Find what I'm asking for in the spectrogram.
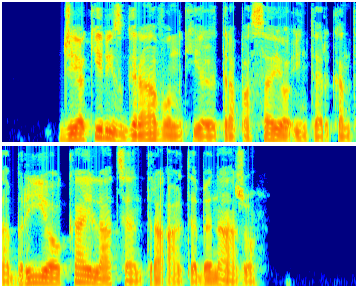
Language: Esperanto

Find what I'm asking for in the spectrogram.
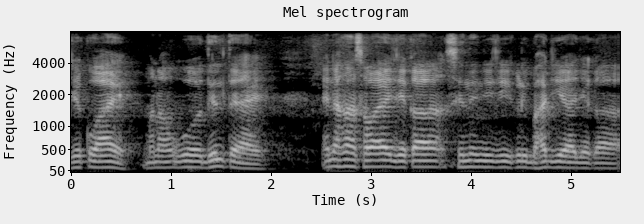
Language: Sindhi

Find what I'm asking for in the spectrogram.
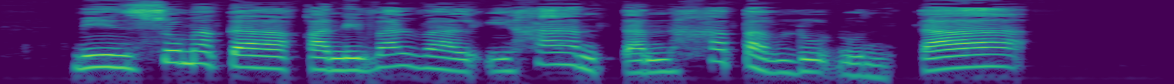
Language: Bunun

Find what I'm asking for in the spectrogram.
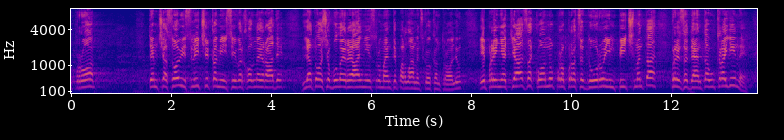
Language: Ukrainian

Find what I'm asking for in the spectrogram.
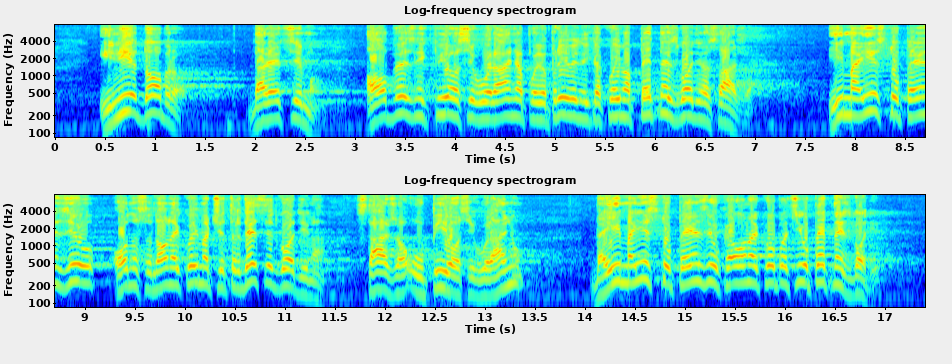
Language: Serbian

